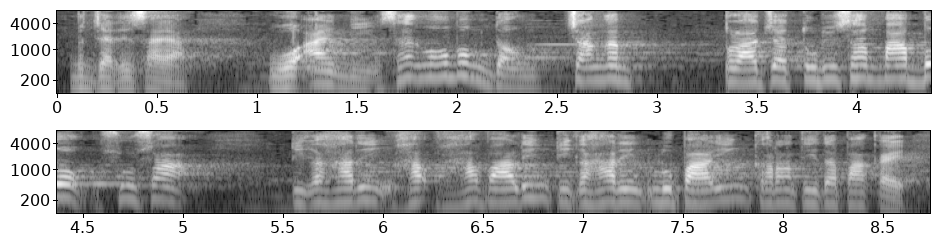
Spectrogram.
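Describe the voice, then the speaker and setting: Guy teacher talking in an interview, lively, repeats stuff for emphasis, echoey room. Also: high voice, normal speed, soft background music. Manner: animated, repeats words for emphasis. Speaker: Mandarin teacher and school head. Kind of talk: explaining in an interview. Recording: roomy with long reverb.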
